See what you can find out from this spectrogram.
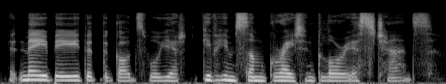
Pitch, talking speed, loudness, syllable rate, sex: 180 Hz, 200 wpm, -19 LUFS, 4.2 syllables/s, female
